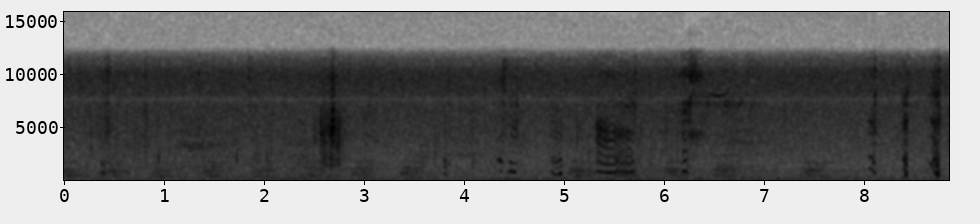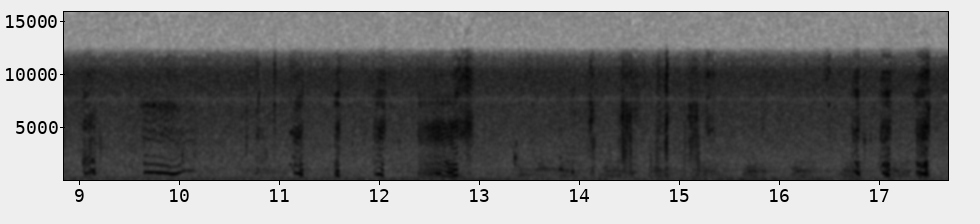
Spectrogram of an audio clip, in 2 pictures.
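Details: Jack Russell Terrier puppies whimpering, with short, thin, high squeaks scattered through the recording, clustering around eight to thirteen seconds, over a steady low hum and occasional clicks and knocks.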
